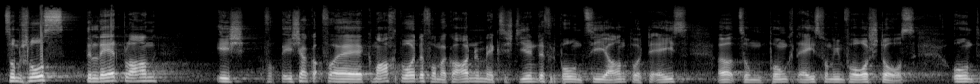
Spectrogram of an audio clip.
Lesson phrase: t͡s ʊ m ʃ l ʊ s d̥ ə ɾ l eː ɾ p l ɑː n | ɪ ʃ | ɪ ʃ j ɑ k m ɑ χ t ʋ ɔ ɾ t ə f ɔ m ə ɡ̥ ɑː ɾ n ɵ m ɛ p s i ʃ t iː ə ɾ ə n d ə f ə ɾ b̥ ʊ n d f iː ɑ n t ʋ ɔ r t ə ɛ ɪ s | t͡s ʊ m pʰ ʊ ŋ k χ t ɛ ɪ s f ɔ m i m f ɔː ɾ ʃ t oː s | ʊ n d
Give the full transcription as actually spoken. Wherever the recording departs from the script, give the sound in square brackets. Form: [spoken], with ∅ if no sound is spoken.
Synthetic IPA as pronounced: t͡s ʊ m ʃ l ʊ s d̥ ə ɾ l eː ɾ p l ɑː n | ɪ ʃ | ɪ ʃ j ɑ k m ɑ χ t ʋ ɔ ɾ [d] ə f ɔ m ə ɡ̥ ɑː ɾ n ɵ m ɛ [k] s i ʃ t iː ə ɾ ə n d ə f ə ɾ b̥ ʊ n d [s] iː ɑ n t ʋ ɔ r t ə ɛ ɪ s | t͡s ʊ m pʰ ʊ ŋ k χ t ɛ ɪ s f ɔ m i m f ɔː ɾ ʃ t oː s | ʊ n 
